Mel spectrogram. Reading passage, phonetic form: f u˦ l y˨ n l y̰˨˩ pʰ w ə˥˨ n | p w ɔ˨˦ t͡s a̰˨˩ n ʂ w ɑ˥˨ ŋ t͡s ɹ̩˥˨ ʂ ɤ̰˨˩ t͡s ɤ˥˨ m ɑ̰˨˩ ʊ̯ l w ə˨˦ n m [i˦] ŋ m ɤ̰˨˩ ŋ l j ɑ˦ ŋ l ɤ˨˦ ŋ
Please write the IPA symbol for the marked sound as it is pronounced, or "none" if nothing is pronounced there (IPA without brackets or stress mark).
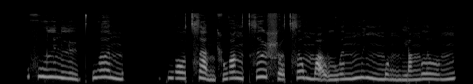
i˥˨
